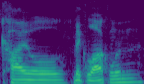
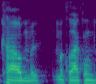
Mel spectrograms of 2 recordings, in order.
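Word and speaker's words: Kyle MacLachlan: I want to look at this post from, I believe it's pronounced Kyle McLaughlin, who was in Twin Peaks.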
